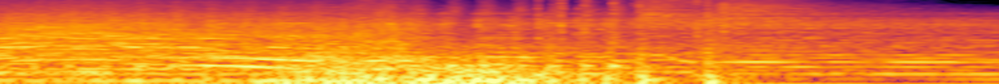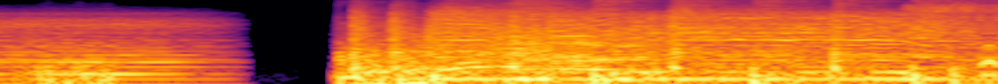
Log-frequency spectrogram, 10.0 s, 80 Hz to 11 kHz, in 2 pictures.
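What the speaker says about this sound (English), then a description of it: "we'll show you a sound comparison test on this, a 2011 5-liter Ford Mustang" A 2011 Ford Mustang with the 5.0-litre V8 and an aftermarket stainless axle-back exhaust revs loudly and close, its engine note climbing and falling, dropping to a brief silence, then roaring back.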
